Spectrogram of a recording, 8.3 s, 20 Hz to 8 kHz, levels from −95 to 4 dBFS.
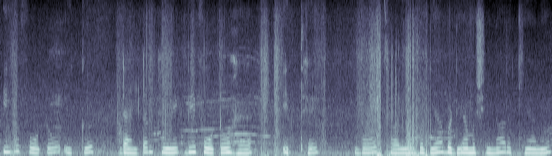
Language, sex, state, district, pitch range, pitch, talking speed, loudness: Punjabi, female, Punjab, Pathankot, 215-240 Hz, 225 Hz, 115 wpm, -15 LUFS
